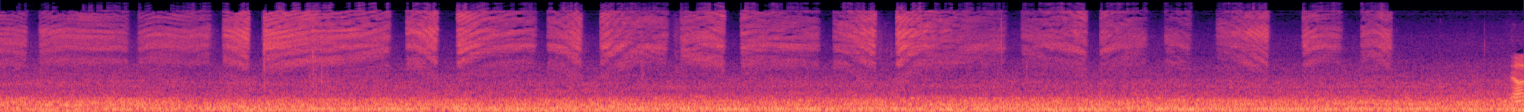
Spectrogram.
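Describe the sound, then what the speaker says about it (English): A Duplicolor clear coat spray can hisses continuously onto a truck in loud, close bursts with short pauses, over a low steady background rumble. "here's your Duplicolor clear coat"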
